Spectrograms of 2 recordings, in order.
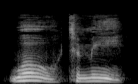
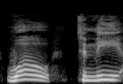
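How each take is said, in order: First: Low, slow, drawn-out lament; anguished cry. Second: The cry lifted and louder, slowed. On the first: Pastor reading Isaiah's cry before God, low slow lament. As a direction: let the woe sink low and slow. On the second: Pastor repeating Isaiah's cry to the church, louder plea. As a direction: raise the woe into a louder plea. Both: A narrator's reading. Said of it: "I cried".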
